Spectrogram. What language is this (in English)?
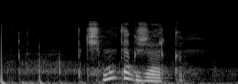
Russian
